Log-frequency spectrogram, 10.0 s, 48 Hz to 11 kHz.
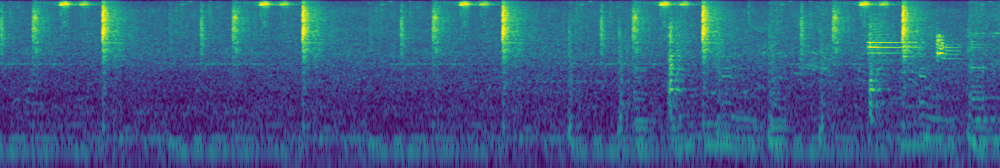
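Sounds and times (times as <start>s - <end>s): sharp hits: 0.0s - 9.8s
steady low hum: 0.0s - 10.0s.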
